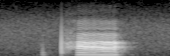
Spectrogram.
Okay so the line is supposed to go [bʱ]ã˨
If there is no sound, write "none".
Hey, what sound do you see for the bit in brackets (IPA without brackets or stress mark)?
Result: pʰ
